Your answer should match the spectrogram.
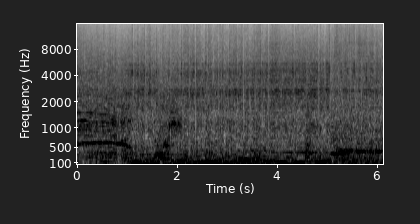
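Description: Death metal band playing live: distorted electric guitars, bass and drums with vocals, a held vocal note at the start and another near the end. The phone recording is pushed to full level and sounds overloaded.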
